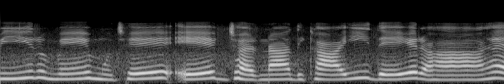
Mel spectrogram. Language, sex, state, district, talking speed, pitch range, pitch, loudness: Hindi, female, Madhya Pradesh, Katni, 105 wpm, 230-275 Hz, 245 Hz, -15 LUFS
